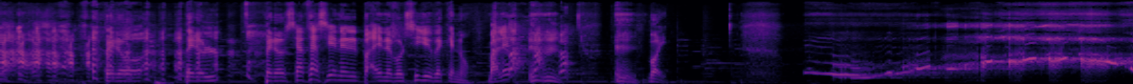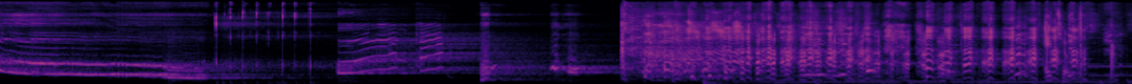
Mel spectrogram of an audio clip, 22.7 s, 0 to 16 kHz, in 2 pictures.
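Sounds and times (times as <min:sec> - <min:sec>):
laughter: 0:00.0 - 0:02.8, 0:04.9 - 0:06.4, 0:16.9 - 0:22.6
speech: 0:00.9 - 0:06.8, 0:18.8 - 0:22.5
person imitating a whale call: 0:08.1 - 0:14.1, 0:14.7 - 0:17.5.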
